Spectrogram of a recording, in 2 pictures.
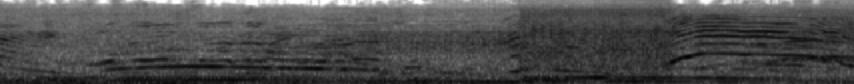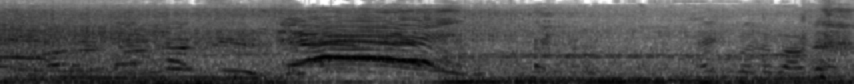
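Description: Women shouting and cheering in several long, high calls from the back of an open jeep, over a vehicle engine running.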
